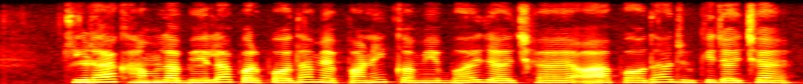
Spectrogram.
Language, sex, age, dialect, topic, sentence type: Maithili, female, 25-30, Eastern / Thethi, agriculture, statement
